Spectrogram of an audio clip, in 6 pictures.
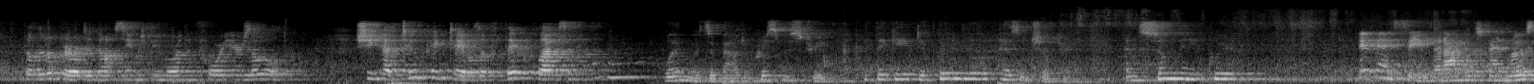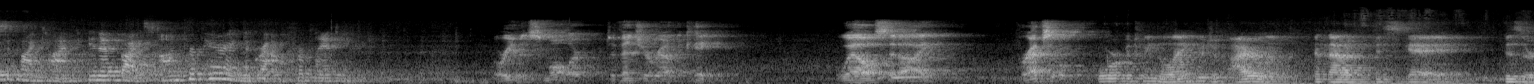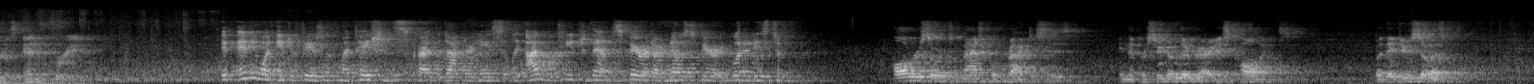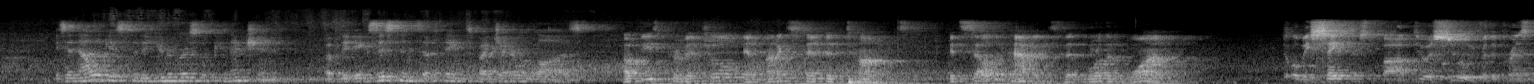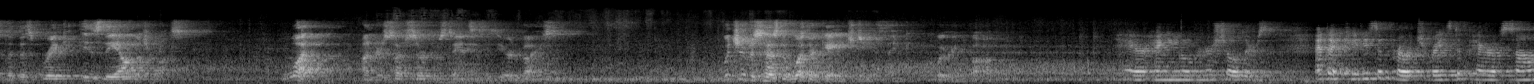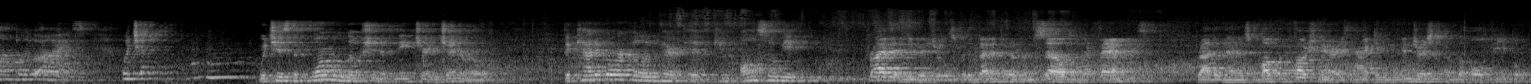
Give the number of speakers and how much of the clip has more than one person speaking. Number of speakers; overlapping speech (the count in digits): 8, no overlap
